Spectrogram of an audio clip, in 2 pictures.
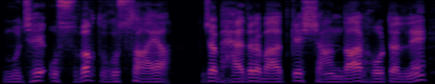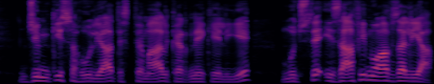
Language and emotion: Urdu, angry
